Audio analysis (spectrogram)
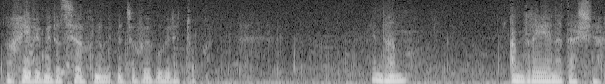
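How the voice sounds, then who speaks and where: An actress as a devout young noblewoman in a radio drama, with a low, soft-edged voice. She speaks formally and with restrained, anxious feeling, over faint hiss. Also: steady tone, normal speed, close to an everyday voice, low-quality recording. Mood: reflective, tender. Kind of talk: Dutch radio play acting and first-person narration.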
